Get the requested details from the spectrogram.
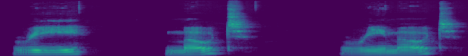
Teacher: The first syllable, re, is open, which means the vowel sound is long. And the second syllable, mote, it has the O consonant E spelling, which makes for a long O sound.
